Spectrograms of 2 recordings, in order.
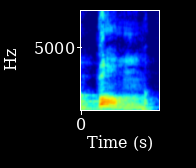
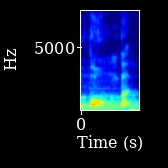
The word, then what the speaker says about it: bomb: Cioè, a bomb, scritto bomb, ma non si pronuncia l'ultimo B, è bomba.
